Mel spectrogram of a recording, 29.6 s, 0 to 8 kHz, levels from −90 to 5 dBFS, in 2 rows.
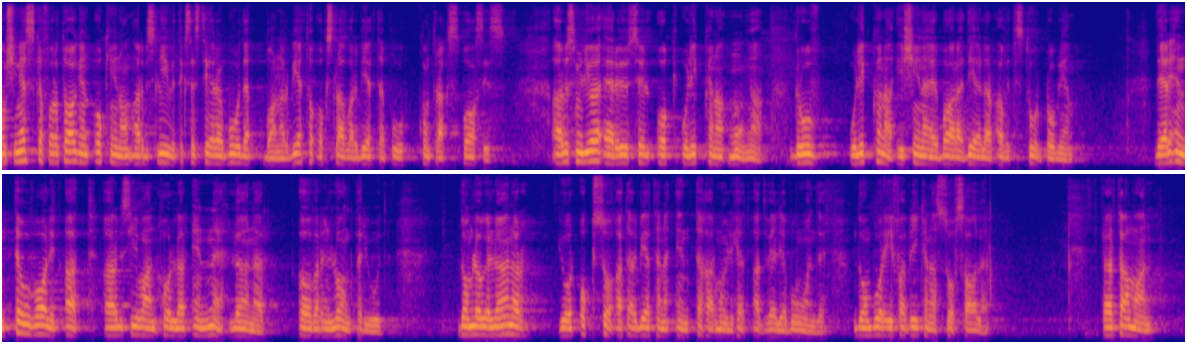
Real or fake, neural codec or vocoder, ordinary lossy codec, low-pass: real; none; none; none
